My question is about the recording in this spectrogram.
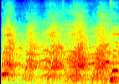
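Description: Concert crowd yelling, many voices at once.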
